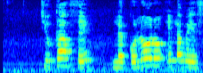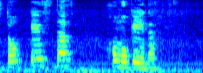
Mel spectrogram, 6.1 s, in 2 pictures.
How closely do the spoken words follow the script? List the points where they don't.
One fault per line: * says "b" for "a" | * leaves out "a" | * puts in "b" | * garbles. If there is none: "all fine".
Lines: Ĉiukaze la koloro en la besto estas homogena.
all fine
